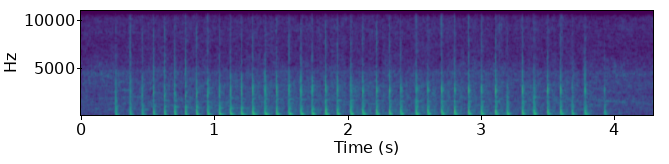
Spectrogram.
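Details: A shoebill, standing person-tall on grass beneath palm trees in a zoo-like setting, clatters its bill in a rapid, even, machine-gun-like rattle of about nine dry knocks a second, lasting nearly four seconds.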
